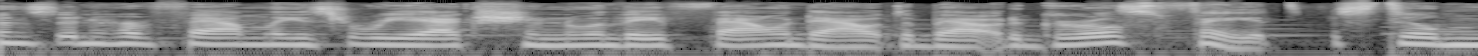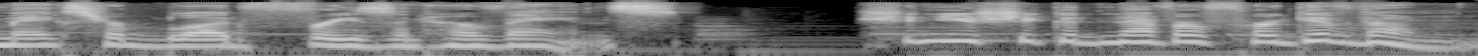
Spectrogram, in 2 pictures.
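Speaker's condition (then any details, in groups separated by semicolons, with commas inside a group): No condition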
